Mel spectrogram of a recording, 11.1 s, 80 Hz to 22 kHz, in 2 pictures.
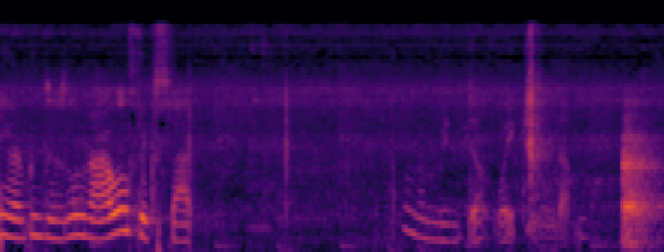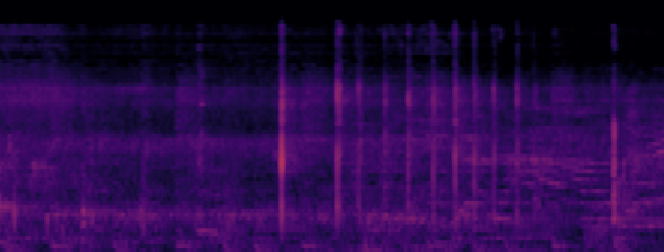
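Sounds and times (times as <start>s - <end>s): faint background music: 0.0s - 11.0s
plastic toys clicking on tile: 7.9s - 10.1s.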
